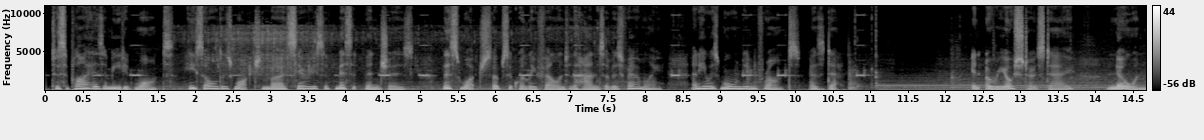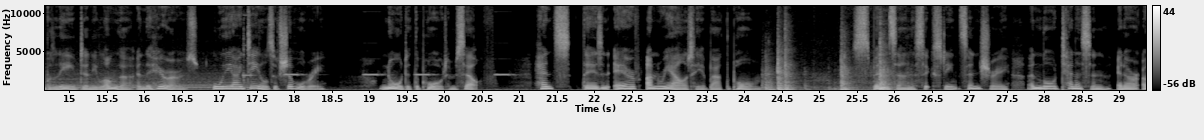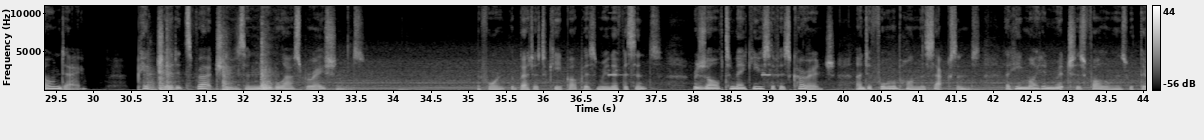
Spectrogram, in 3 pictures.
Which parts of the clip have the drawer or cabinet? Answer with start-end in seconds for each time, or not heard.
9.1-11.1, 24.2-26.3, 30.6-32.5.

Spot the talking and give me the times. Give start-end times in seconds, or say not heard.
0.0-10.7, 12.3-24.2, 25.4-33.6, 35.1-43.9.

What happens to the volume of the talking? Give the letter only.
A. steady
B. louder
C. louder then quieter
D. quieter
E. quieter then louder
A.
